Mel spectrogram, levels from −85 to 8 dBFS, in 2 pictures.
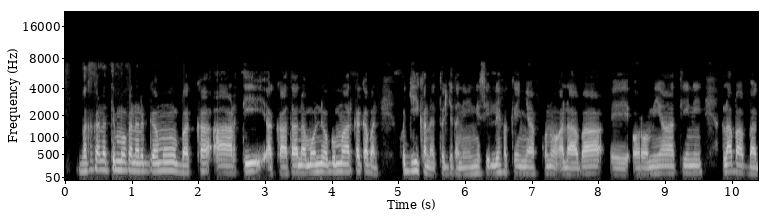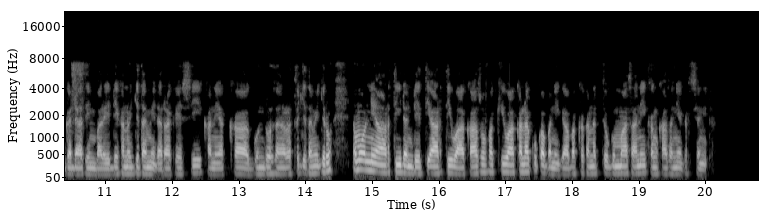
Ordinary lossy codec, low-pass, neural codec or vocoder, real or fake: Opus, 64 kbps; 7.2 kHz; none; real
